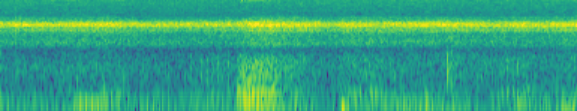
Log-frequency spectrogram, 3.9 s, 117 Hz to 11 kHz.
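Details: British Shorthair cat born 18 August 2010, purring while cuddled and petted, recorded 30 August 2017 at 09:51; low, steady rumbling purr with rhythmic pulses, a brief rustle of handling midway, a faint constant hum behind.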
